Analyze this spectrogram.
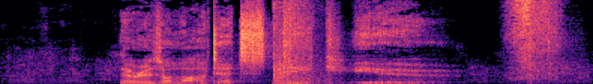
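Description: A game card lands on the board with a thud.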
